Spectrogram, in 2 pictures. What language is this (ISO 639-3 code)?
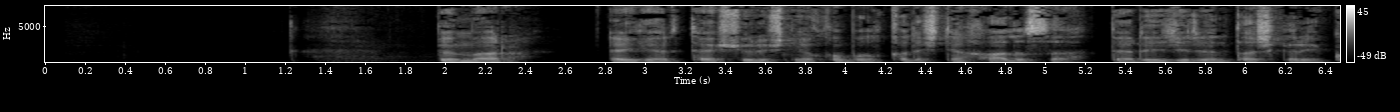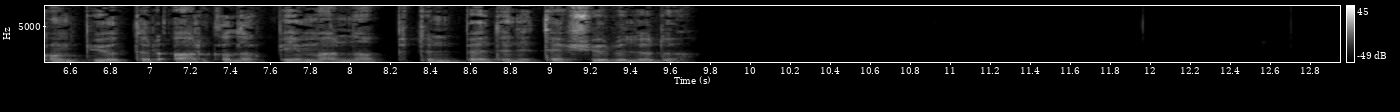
uig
